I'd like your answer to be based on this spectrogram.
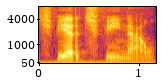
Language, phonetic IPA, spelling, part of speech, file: Polish, [t͡ɕfʲjɛrʲt͡ɕˈfʲĩnaw], ćwierćfinał, noun, Pl-ćwierćfinał.ogg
